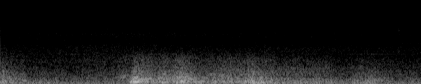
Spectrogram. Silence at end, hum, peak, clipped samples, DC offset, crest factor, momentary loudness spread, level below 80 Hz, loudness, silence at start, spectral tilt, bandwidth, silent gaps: 0 s; none; -14 dBFS; under 0.1%; 0.4%; 18 dB; 17 LU; -42 dBFS; -35 LUFS; 0 s; -9 dB/octave; 16 kHz; none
